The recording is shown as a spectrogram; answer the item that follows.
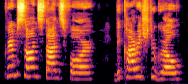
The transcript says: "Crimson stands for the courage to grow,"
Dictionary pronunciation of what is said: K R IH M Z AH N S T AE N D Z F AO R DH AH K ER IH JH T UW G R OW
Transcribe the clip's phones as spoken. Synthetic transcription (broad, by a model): K R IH M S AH N S T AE N D S F AO R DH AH K ER IH JH T UW G R OW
